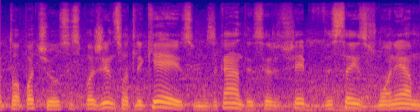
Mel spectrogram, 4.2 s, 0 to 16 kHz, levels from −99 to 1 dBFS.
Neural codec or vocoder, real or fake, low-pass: vocoder, 44.1 kHz, 128 mel bands every 256 samples, BigVGAN v2; fake; 14.4 kHz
